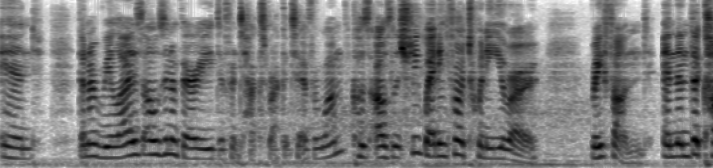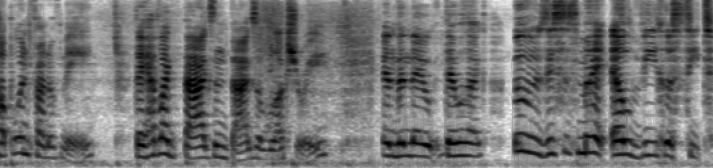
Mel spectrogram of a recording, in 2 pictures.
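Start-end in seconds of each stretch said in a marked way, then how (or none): 12.3-14.3 fake French accent, slow and drawn out. Imitating a couple ahead in the airport queue: put-on French accent. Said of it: "I don't know why I have this accent".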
